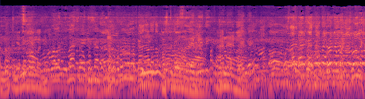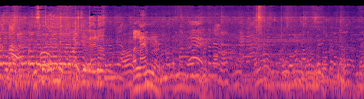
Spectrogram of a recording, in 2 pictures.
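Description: Several men talk over one another outdoors.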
